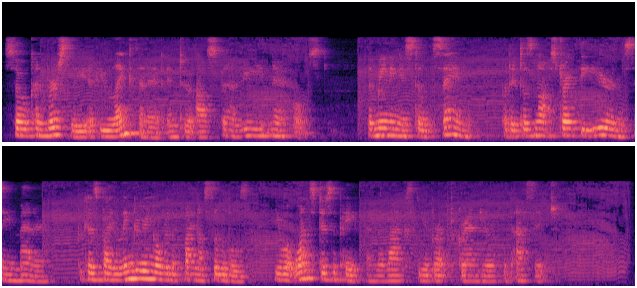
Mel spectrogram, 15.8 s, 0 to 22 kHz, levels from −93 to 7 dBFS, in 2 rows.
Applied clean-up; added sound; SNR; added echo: none; Fart; 18 dB; reverberation time 0.4 s.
